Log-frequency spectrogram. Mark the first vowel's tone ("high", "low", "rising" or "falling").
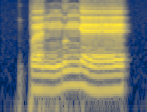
low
